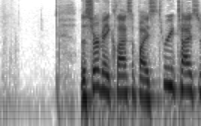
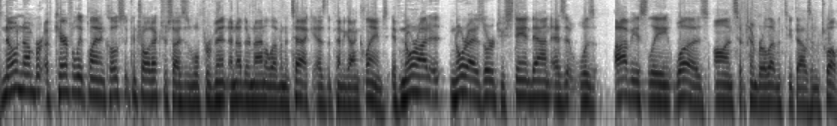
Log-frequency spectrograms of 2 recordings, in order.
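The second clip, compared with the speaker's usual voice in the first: usual speaking voice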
